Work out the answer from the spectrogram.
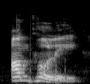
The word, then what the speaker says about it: Empoli: This is empoli as you would say. Ampoli. You really pronounce ampoli.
